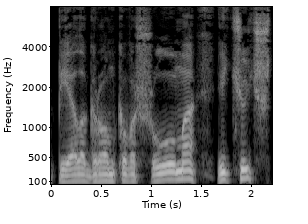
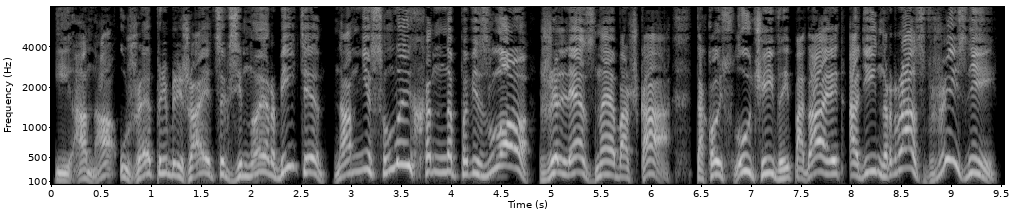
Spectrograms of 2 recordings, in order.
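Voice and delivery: high, ecstatic mad scientist yelling; raving with manic delight; 10 semitones higher than usual. A narrator's reading. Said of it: "вопил он".

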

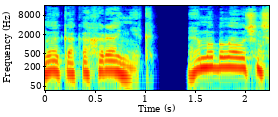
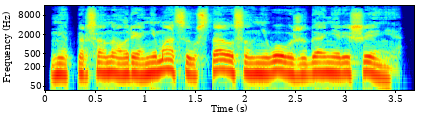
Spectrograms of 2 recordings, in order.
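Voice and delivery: usual speaking voice

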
